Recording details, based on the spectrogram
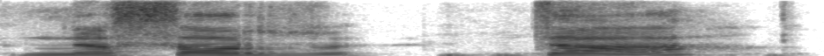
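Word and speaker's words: نصرتَ: When it's nasar ta, Mhm. it rhymes with anta, which Yeah. means you, the guy.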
